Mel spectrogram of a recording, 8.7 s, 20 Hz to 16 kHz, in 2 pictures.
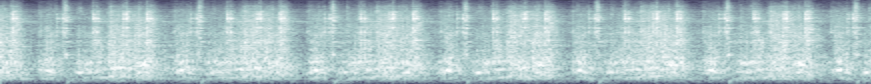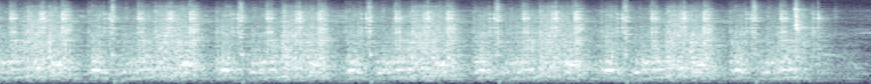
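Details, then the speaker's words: Used 12.5 HP replacement engine on the Shark, second key attempt with enough battery: even cranking about 1.5 pulses per second that never catches, no fuel arriving. Stuck carburettor float and needle. "Tu vois bien que le moteur il tourne mais à l'oreille tu entends qu'il y a pas du tout d'essence qui arrive"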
